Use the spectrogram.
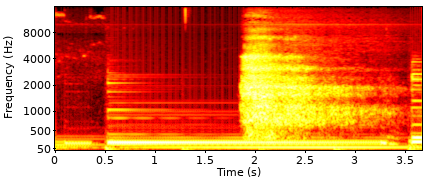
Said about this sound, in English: So let's take two beautiful deep breaths in.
